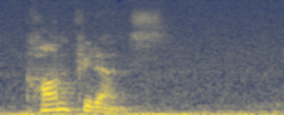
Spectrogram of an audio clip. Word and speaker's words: confidence: Rồi tiếp cái từ này mình đọc nha, confidence. Confidence, nhấn bên đầu.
